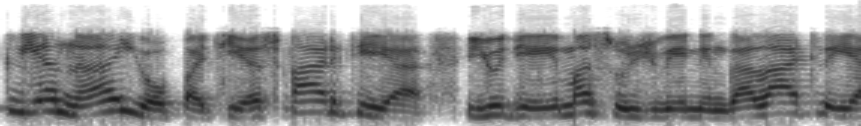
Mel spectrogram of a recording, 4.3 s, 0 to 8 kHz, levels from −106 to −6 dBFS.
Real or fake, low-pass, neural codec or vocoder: real; 7.2 kHz; none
